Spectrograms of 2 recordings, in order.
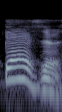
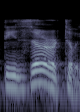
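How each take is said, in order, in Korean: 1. 강세는 첫 번째 음절에 있어요. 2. 강세는 두 번째 음절에 있어요. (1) "de에 액센트가 옵니다" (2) "zer의 액센트가 가기 때문에 대라고 발음을 안 하고"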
